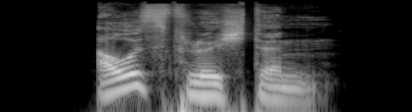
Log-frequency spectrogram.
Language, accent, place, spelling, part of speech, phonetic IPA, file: German, Germany, Berlin, Ausflüchten, noun, [ˈaʊ̯sflʏçtən], De-Ausflüchten.ogg
- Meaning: dative plural of Ausflucht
